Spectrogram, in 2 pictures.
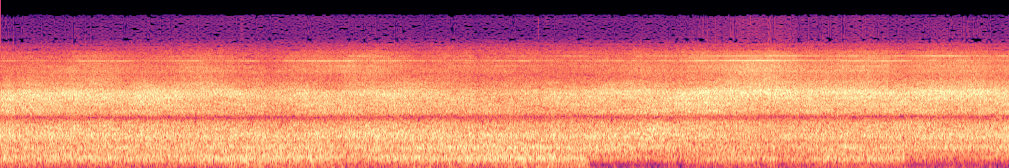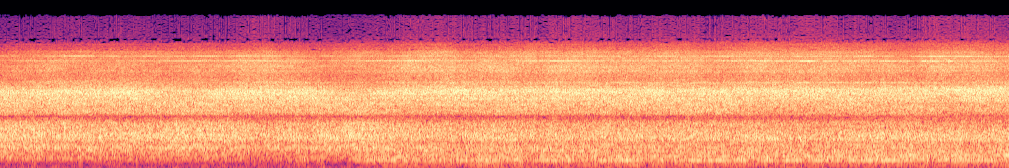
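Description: Twin jet engines of a Swissair Airbus airliner at taxi power as it rolls past, a steady hiss and whine with a thin high tone. The low rumble under it thins out about a third of the way in and comes back about two-thirds in.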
